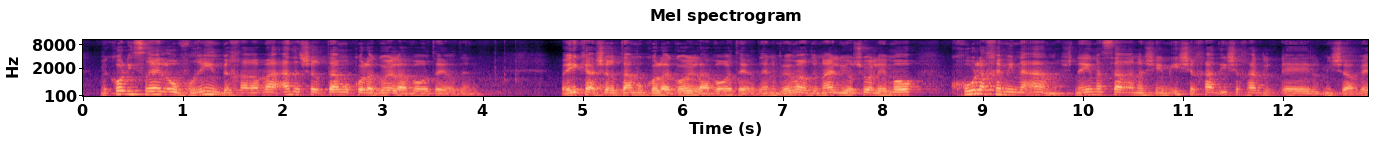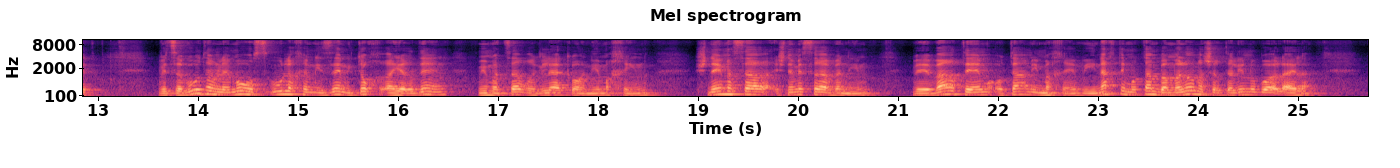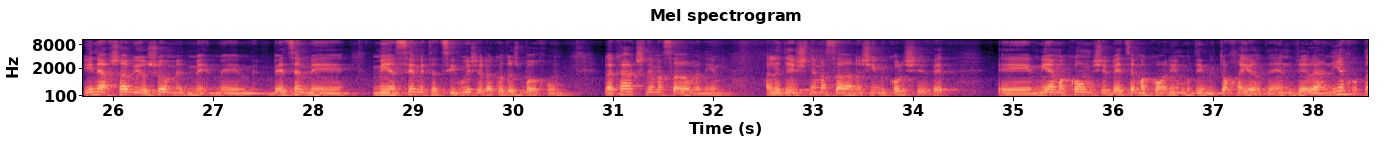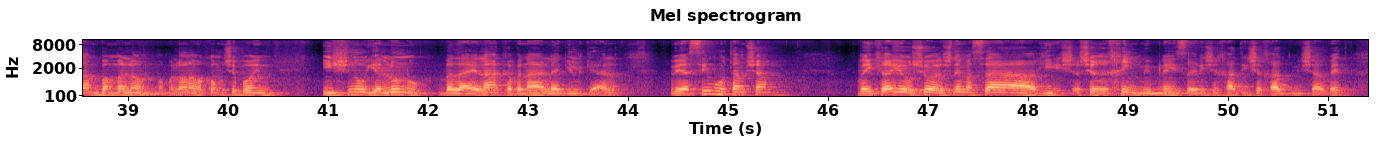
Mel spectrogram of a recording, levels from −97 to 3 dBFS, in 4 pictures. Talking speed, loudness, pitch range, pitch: 140 wpm, -19 LUFS, 120-150 Hz, 130 Hz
